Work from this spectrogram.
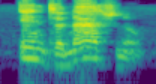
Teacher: the primary stress is the third syllable from the end because it ends in a L okay but the secondary stress · but the secondary stress is on the prefix in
